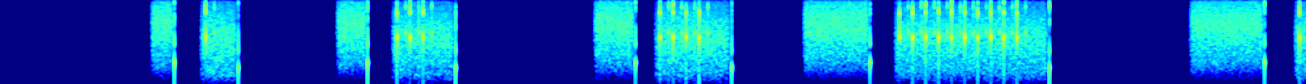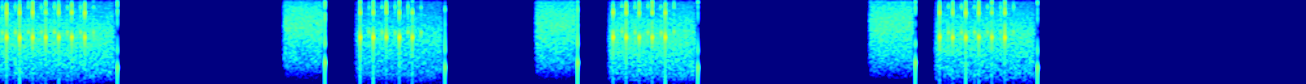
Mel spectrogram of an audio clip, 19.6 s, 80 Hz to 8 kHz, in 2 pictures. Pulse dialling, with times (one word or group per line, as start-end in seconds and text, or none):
1.1-1.8 1
2.5-3.4 3
4.4-5.5 4
6.0-7.9 0
8.9-10.7 8
11.9-13.1 5
13.8-15.0 5
16.3-17.6 6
